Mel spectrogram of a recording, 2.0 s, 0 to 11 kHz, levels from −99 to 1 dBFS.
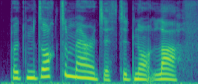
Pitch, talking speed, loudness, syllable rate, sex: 230 Hz, 180 wpm, -14 LUFS, 4.5 syllables/s, female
